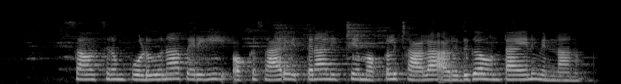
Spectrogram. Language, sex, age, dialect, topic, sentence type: Telugu, female, 18-24, Utterandhra, agriculture, statement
